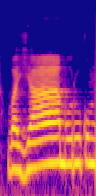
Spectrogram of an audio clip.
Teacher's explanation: الف کے اوپر جب کوئی حرکت آ جائے نا تو پھر وہ حمزہ پڑھا جائے گا. جب یا کو حمزہ سے ملائیں گے تو چھوٹی آواز ہوگی، لمبی آواز نہیں بنانی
